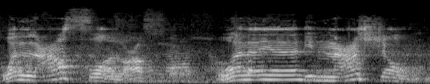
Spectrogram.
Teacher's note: Roknya tetap tebal dan sinnya pun juga tetap hamas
